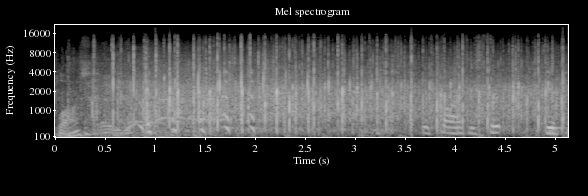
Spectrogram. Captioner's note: applause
